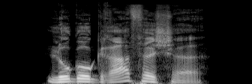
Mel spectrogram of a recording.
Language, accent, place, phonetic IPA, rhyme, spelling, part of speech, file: German, Germany, Berlin, [loɡoˈɡʁaːfɪʃə], -aːfɪʃə, logografische, adjective, De-logografische.ogg
- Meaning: inflection of logografisch: 1. strong/mixed nominative/accusative feminine singular 2. strong nominative/accusative plural 3. weak nominative all-gender singular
